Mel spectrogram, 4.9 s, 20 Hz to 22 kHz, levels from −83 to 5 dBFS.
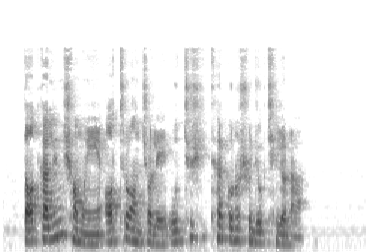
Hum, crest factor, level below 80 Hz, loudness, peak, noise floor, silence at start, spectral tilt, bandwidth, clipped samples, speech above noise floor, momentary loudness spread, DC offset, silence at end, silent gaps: none; 20 dB; -66 dBFS; -27 LUFS; -6 dBFS; -72 dBFS; 0.35 s; -5.5 dB/octave; 11.5 kHz; under 0.1%; 46 dB; 10 LU; under 0.1%; 0.85 s; none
